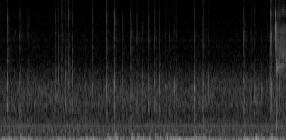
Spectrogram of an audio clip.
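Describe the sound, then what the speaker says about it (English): Keys clack quietly on a computer keyboard as search terms are typed in irregular bursts. A low steady hum sits underneath, and no voices are heard. "I'm going to just type in my search terms"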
